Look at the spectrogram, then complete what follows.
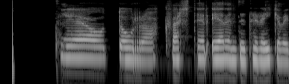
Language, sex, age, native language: Icelandic, female, 11, Icelandic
